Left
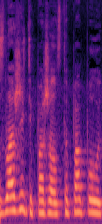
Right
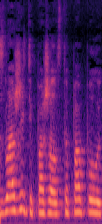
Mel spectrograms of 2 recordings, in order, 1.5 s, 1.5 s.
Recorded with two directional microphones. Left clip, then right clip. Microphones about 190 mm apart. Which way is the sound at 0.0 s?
40° left (ahead or behind).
